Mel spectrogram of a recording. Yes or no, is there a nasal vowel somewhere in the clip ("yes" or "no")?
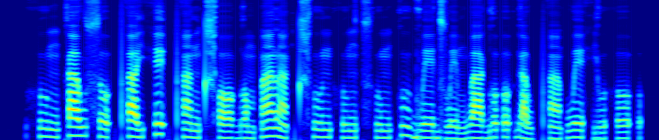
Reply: yes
